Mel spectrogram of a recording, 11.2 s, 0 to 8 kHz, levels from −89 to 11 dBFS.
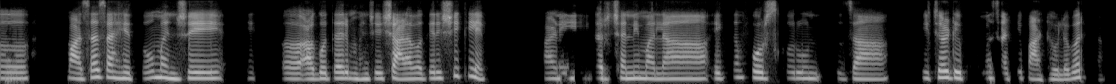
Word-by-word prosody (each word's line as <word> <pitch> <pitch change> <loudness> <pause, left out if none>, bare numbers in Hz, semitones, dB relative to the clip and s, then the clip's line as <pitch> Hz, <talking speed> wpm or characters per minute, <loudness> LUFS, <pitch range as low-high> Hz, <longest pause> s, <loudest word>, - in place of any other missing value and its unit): अ, 210 0 -1 0.4
माझाच 215 +5 +3
आहे 210 -3 +4
तो 205 +3 -9
म्हणजे 210 -2 +4 0.6
अ, 200 - -9 0.2
अगोदर 205 +2 +1
म्हणजे 195 +1 -1
शाळा 190 -1 +4
वगैरे 210 +2 -1
शिकले 280 -1 +2 0.6
आणि 200 +1 -5 0.2
घरच्यांनी 205 +1 +1
मला 195 -2 +1 0.4
एकदम 205 +5 -7
फोर्स 220 -3 +3
करून 210 -1 -4
तुझा 190 -1 -5 0.6
टीचर 230 +3 +2
डिप्लोमासाठी 215 -2 -3
पाठवलं 175 -1 -3
बरं 230 - +1
का? 235 -10 -24
205 Hz, 125 wpm, -22 LUFS, 195-215 Hz, 0.6 s, आहे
